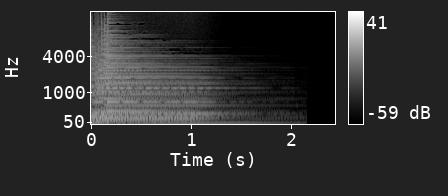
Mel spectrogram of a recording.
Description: F Minor 7th Flat 5th F down Guitar DADGAD

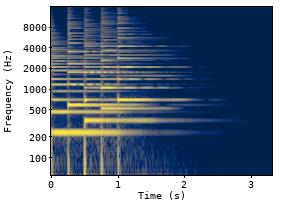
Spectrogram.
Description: A sharp Major Add 9th, Guitar; arpeggiated

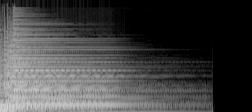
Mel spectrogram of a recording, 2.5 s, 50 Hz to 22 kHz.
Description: A 7th Suspended 2nd Sharp 5th A, Guitar Open F; strummed

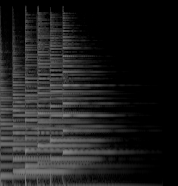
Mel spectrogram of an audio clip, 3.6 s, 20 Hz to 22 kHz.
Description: F Minor Major 7th Flat 5th Guitar Standard; FmM7b5 arpeggiated; JGuitar

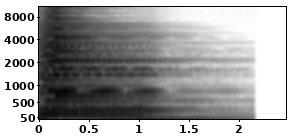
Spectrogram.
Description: Eb 11th Eb, down, Guitar, 4F,4A,5C,5G,5C,6E; strummed; JGuitar

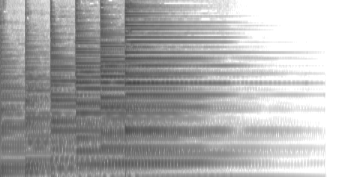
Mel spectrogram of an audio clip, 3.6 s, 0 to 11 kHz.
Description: Gb Minor Major 11th Gb down Guitar Open F; GbmM11 arpeggiated; JGuitar

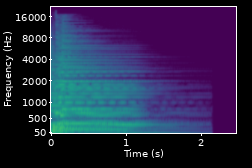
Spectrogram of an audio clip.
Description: A 7th Suspended 4th down Guitar, chord; A7sus4 strummed

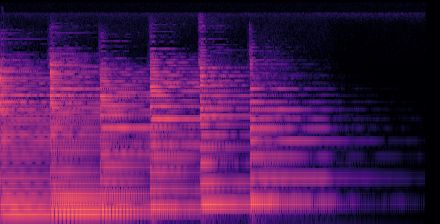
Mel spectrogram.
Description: Dominant Pentatonic, scale, guitar; Gsharp

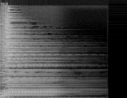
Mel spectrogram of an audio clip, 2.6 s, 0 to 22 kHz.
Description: Db Minor Major 13th Ab

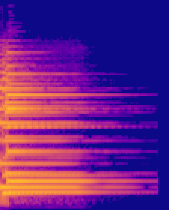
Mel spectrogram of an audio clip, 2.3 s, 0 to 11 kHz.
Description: D Augmented Major 7th, down, Ukulele

